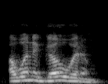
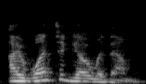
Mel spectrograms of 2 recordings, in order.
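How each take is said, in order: First: The words are reduced the most. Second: The words are only lightly reduced.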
